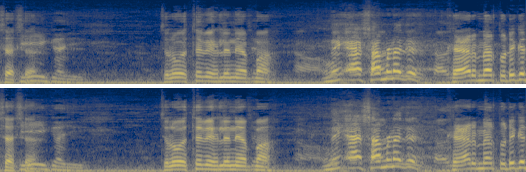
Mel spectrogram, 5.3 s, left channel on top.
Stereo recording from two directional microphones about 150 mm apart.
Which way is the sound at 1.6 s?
35° right (ahead or behind).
